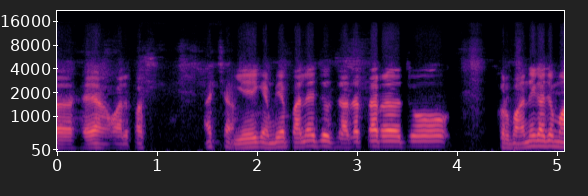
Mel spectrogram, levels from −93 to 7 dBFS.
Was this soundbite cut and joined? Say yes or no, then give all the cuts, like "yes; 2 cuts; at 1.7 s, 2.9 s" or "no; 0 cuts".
no; 0 cuts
